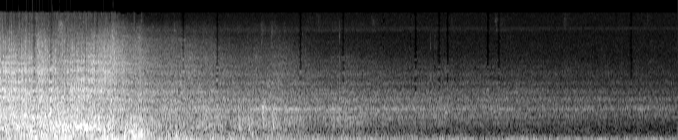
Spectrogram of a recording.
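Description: Passenger train coaches rolling past over the level crossing, with loud wheel-on-rail rumble and clatter. The last coach clears about a second and a half in, and the rumble fades away steadily as the train moves off.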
